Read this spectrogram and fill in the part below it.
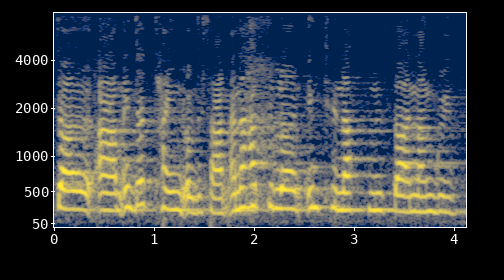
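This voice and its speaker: A woman with a slightly high voice answers on a panel, thoughtful and halting, often restarting her sentences. Her voice carries a long reverb from the hall. She speaks into a handheld microphone. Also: fairly even intonation, a little mellow. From Australia. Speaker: researcher and panel guest.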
